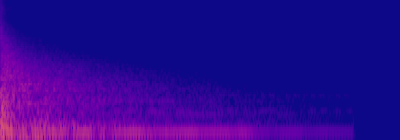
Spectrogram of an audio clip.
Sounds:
Percussion, Drum, Musical instrument, Music

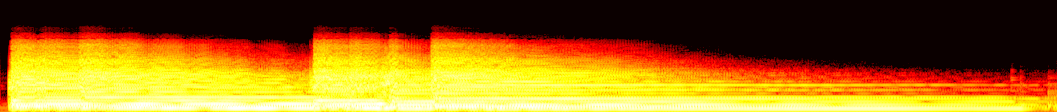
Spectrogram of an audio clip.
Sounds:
Plucked string instrument, Guitar, Musical instrument, Music

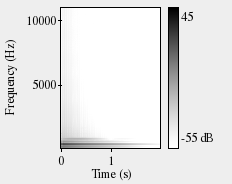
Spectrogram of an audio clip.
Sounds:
Musical instrument, Music, Keyboard (musical), Piano

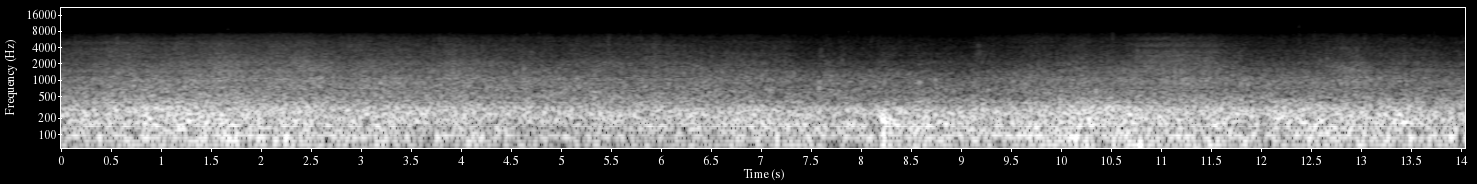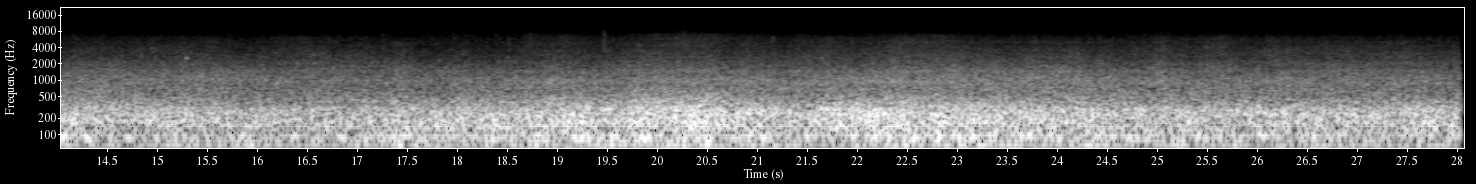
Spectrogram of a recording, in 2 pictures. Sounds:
Water, Ocean, Waves

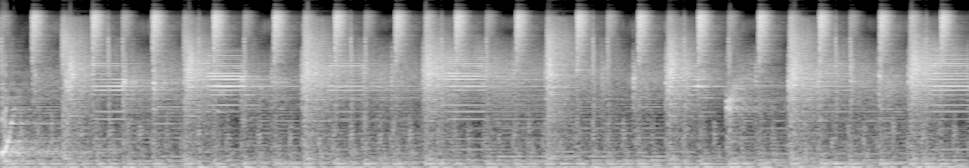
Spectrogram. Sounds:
Guitar, Music, Plucked string instrument, Musical instrument

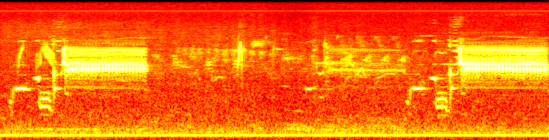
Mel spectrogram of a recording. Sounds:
Animal, Wild animals, Bird

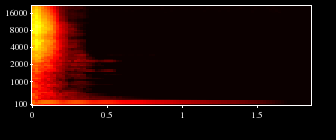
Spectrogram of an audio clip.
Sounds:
Percussion, Musical instrument, Drum, Music, Snare drum

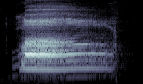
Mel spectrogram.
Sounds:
Meow, Animal, Cat, pets

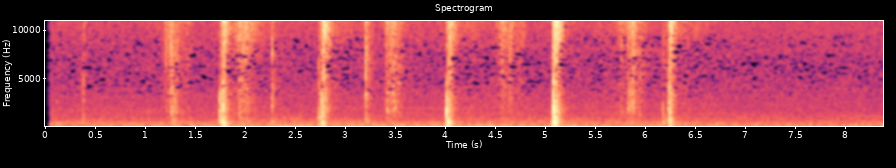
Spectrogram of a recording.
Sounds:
Walk

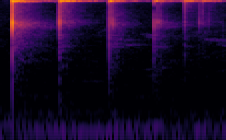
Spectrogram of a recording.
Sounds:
Glass, Chink

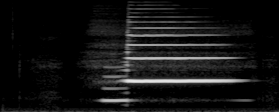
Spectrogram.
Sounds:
Music, Musical instrument, woodwind instrument

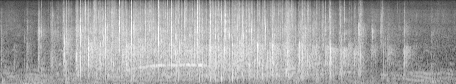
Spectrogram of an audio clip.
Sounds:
Applause, Crowd, Human group actions

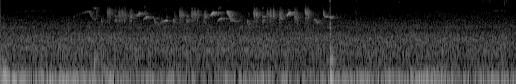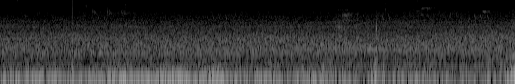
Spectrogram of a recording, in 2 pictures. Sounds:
Wild animals, bird song, Bird, Animal

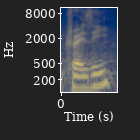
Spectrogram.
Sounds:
Speech, Human voice

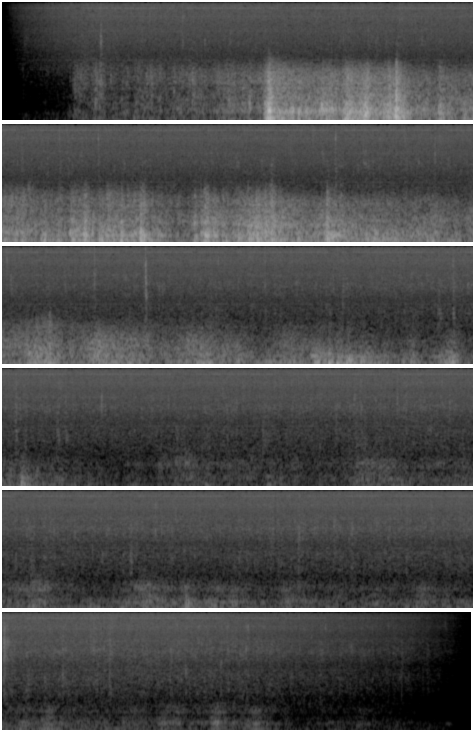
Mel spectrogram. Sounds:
Thunder, Thunderstorm

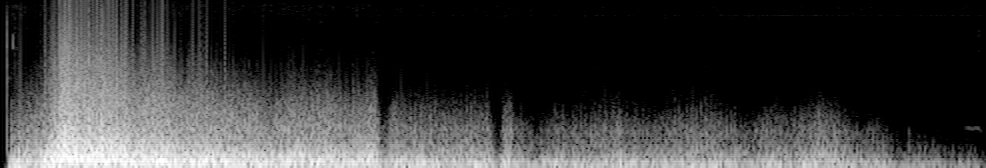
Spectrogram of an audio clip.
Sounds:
Wind

